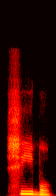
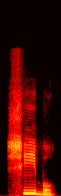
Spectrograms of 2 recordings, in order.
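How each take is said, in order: First: The consonant links to the vowel as b. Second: The same.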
